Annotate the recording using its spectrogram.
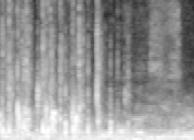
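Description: A woman claps her hands a few times.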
